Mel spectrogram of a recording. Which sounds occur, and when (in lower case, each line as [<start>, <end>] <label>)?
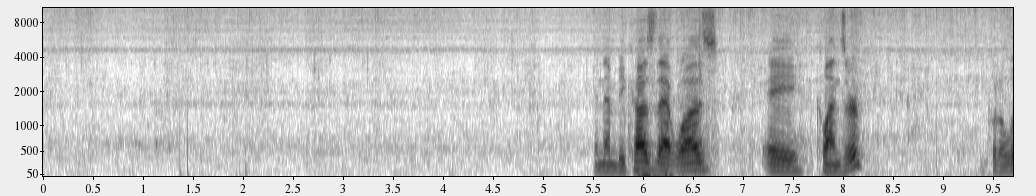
[0.00, 9.70] mechanisms
[0.00, 9.70] faucet
[1.27, 1.44] clicking
[1.95, 2.07] clicking
[5.43, 6.72] male speech
[7.15, 7.61] male speech
[7.74, 8.14] male speech
[9.37, 9.70] male speech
